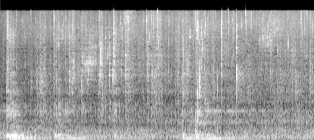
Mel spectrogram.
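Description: Hot oil sizzling and crackling as once-fried awama dough balls slide off a plate into a small pan for their second frying, the one that makes them crunchy, with a slotted spoon scraping the plate.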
